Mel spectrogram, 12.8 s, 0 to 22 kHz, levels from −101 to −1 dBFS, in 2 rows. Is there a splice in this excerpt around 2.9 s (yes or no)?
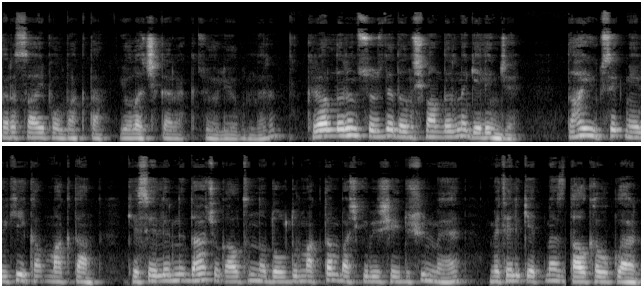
yes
